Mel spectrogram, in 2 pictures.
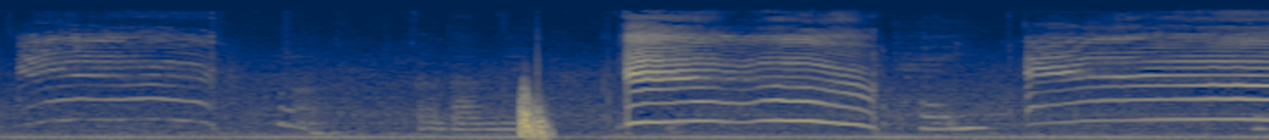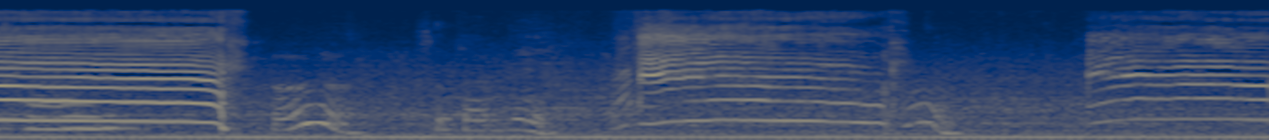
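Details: Long meows from a rescued house cat: four drawn-out, wavering calls of one to over two seconds each, some rising then falling, alternating with short replies from a woman's voice, a sharp tap, and constant low hum.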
